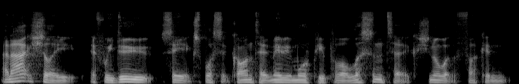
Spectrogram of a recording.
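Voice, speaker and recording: A man's voice: low voice, fast talker. A man co-hosting a podcast in casual banter, blunt, joking and swearing freely. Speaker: podcast co-host.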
